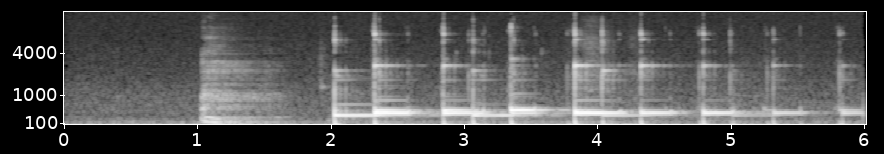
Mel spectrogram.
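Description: Kalimba starting a song: sharply plucked, ringing tines, about two notes a second on a few repeating pitches, beginning about two seconds in. About a second in, a brief sound slides downward in pitch.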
